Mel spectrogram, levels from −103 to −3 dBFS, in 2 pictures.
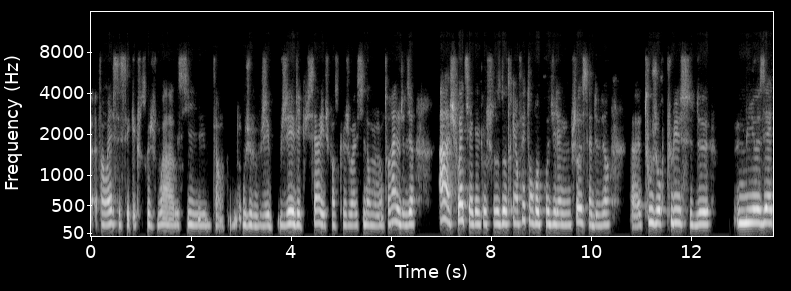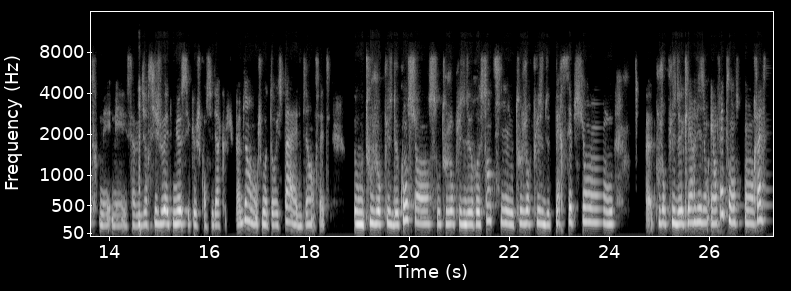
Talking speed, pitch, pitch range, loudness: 240 wpm, 205 Hz, 190-220 Hz, -26 LUFS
